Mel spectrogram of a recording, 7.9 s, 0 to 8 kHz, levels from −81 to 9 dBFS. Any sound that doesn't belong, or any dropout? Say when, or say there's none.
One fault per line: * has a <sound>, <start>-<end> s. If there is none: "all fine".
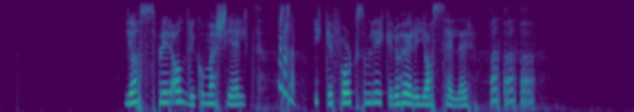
* has a chirp, 3.5-3.7 s
* has a laugh, 6.1-6.7 s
